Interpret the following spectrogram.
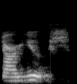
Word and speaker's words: Daryush: And Sarab calls him by the Persian version of his name, which is pronounced Daryush. Okay.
